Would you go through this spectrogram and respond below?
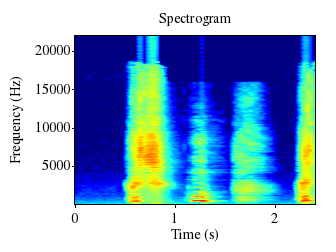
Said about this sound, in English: Excuse me again. Oh, now I think I'm going to sneeze. Hold on.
